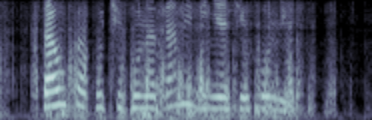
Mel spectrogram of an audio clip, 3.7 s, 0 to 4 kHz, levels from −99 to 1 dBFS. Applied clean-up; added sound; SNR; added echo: neural mask model RNNoise.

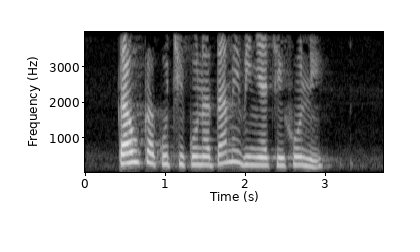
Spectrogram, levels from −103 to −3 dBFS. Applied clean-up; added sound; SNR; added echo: none; none; none; none.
